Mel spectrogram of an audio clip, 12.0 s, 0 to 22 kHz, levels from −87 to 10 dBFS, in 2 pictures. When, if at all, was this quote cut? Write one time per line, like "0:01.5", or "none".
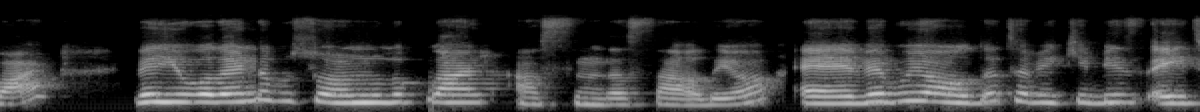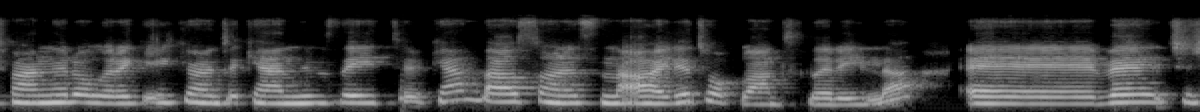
0:01.3
0:03.9
0:10.7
